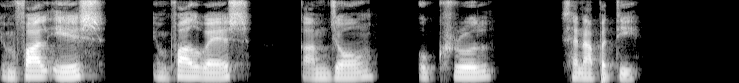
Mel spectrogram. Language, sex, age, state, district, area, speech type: Manipuri, male, 18-30, Manipur, Bishnupur, rural, spontaneous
